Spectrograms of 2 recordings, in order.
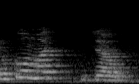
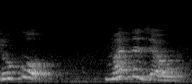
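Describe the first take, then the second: First: The pause comes after रुको मत. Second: The pause comes after रुको.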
